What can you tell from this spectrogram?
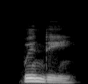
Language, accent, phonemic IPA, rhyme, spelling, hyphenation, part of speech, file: English, Australia, /ˈwɪn.di/, -ɪndi, windy, win‧dy, adjective / noun, En-au-windy.ogg
- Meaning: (adjective) 1. Accompanied by wind 2. Unsheltered and open to the wind 3. Empty and lacking substance 4. Long-winded; orally verbose 5. Flatulent 6. Nervous, frightened; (noun) A fart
